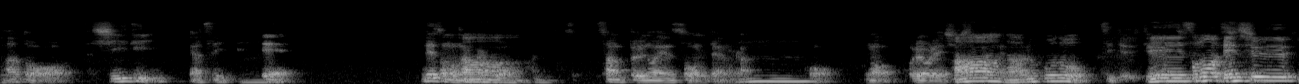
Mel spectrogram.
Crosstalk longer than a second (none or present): present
